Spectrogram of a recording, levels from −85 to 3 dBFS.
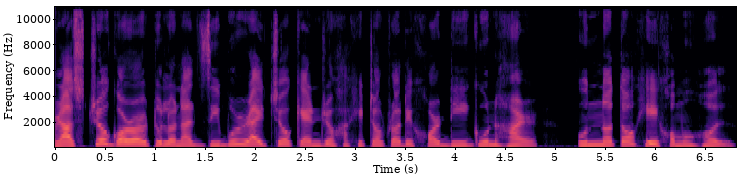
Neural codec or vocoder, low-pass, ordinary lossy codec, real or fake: none; none; none; real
